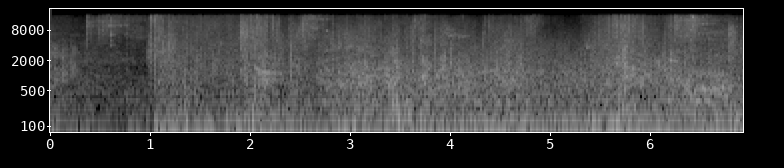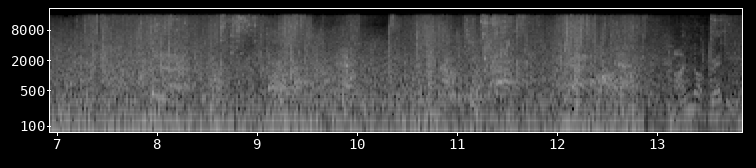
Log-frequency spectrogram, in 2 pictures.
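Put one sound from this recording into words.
Fiery blasts and impacts crackle and boom from a game.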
